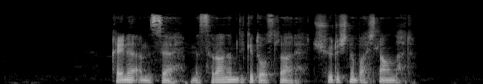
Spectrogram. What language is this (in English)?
Uyghur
